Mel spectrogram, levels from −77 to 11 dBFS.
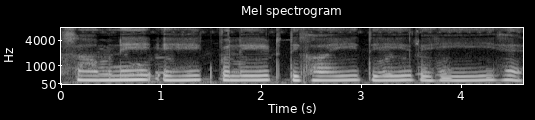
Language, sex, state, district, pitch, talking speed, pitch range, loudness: Hindi, female, Haryana, Rohtak, 230 Hz, 90 wpm, 225-235 Hz, -13 LUFS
